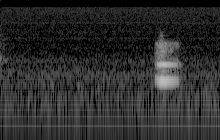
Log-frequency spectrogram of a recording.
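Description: A single short electronic beep from a mobile phone, like a keypad tone, about one and a half seconds in, over quiet room tone with a faint steady hum.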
